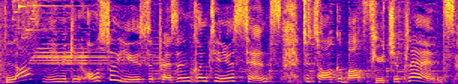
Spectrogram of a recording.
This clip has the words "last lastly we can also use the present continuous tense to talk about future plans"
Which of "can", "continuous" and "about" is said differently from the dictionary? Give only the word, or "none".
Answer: none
